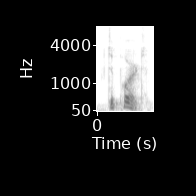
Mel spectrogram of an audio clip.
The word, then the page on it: deport: American English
